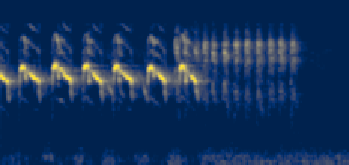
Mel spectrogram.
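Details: A 'matahari' long-tailed shrike (pentet) in lively song: a few bright notes that slur downward, then a rapid chattering trill that fades away, with a low background murmur.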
